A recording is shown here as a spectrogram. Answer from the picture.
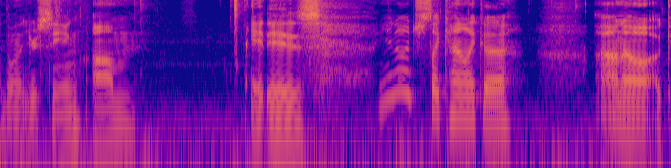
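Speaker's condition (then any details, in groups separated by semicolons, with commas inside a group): No condition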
